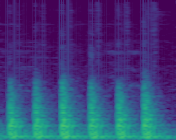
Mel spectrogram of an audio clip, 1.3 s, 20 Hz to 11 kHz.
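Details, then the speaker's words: Knock test on bare car door before applying KilMat sound deadener: six sharp knocks about every 0.2 s ring hollow and boomy with no damping; no sound deadening. "now, I mean, this is just plain hollow."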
